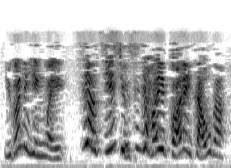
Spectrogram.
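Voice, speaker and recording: A high-voiced, haughty young wife. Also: female voice, very animated, fast talker, fairly bright tone, exaggerated voice. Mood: indignant, mocking. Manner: haughty, cutting. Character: proud, cool young wife, scornful and aloof. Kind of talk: 1970s radio drama acting. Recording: old 1970s radio broadcast.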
